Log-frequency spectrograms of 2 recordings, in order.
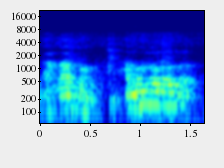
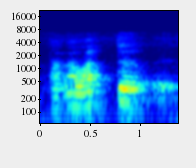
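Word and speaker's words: भगवत्: 그런데 이것은 이제 우리 번역하면 세존이라고 번역하는 세존이라 할 때 세존은 바가붐 한문으로는 바가붐 이렇게 음사가 되어 있는데 발음은 바가와트 이렇게 되는데 바가와토 그다음에 아라하토라는 말은 그 한문으로는 응공이라고 번역을 합니다.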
